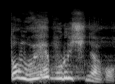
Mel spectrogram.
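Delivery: high, loud mock complaint; exasperated protest. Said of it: "경기가 나요". (기겁하며 높게 따지는 말투)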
